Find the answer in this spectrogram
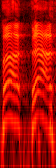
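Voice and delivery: very high, alarmed robot yelp.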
